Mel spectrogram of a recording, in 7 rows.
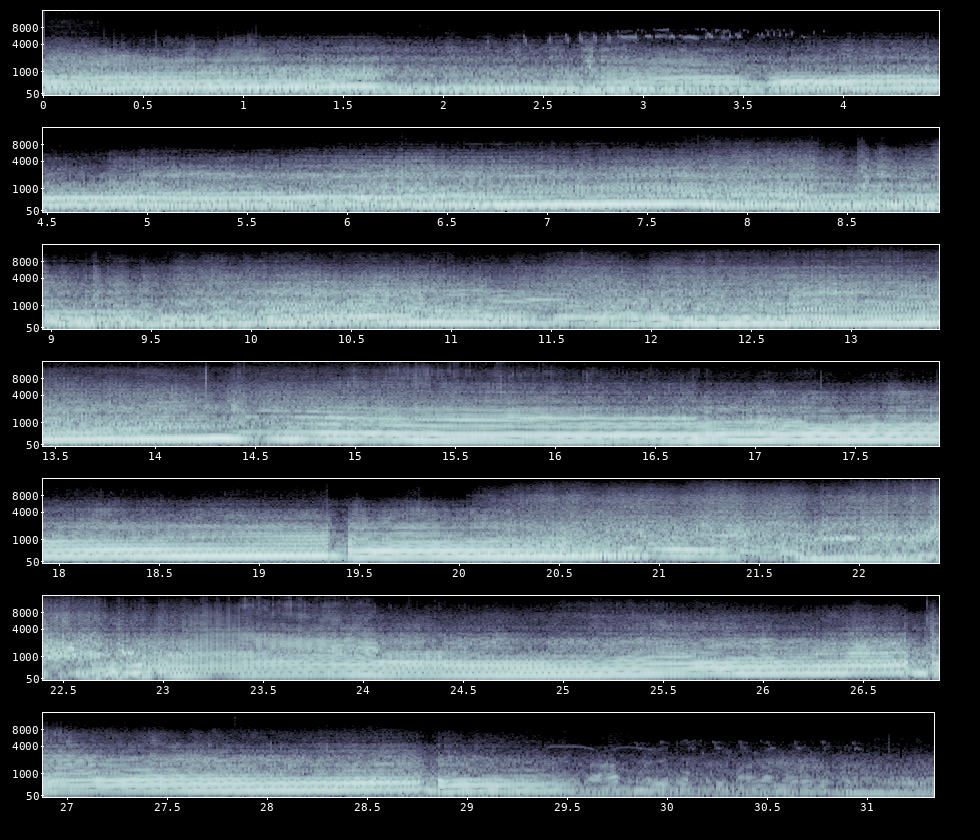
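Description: Peugeot 208 R2 rally car's 1.6-litre four-cylinder engine revving hard, its pitch climbing and falling again and again with gear changes and lifts. About two-thirds of the way through, the revs drop deeply and climb straight back as the tyres squeal. The engine fades sharply into the distance near the end.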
